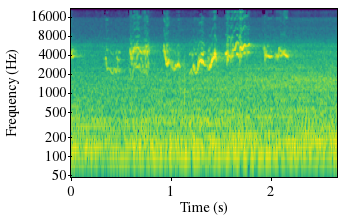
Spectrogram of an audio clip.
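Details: A two-month-old young hybrid of Mozambique canary and canary, learning to sing, gives a short run of thin, high chirps and twittering notes, unevenly spaced, with a faint low hum beneath.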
